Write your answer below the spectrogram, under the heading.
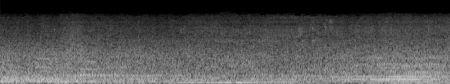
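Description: A procession of motor scooters riding past one by one, their small engines running as each goes by; the sound swells as the nearest scooter passes close about four seconds in.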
